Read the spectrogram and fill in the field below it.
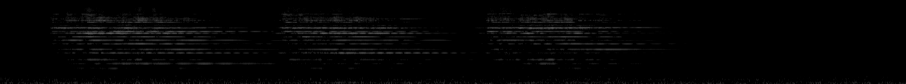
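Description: A small bell rings three times, each ring slowly fading.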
